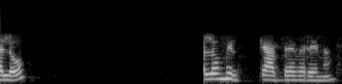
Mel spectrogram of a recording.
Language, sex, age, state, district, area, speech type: Telugu, female, 18-30, Andhra Pradesh, Anantapur, urban, conversation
